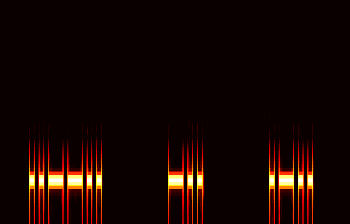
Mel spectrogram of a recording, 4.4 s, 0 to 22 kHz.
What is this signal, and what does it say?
Morse code, heard as a keyed tone, about 20 wpm, spaced as for 8 wpm, 700 Hz. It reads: ?DL
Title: 133 Lesson 22e - Question Mark - Three Characters 20wpm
